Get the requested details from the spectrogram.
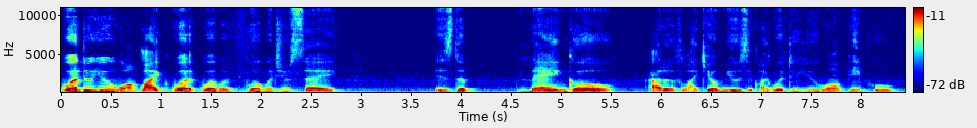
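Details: Adult speaker; typical speech.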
